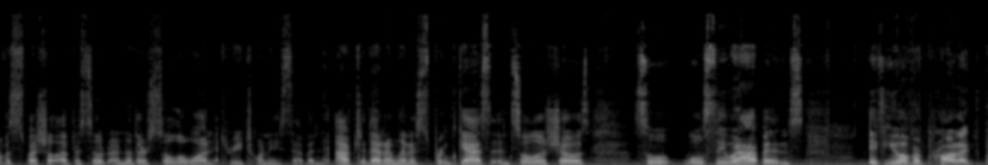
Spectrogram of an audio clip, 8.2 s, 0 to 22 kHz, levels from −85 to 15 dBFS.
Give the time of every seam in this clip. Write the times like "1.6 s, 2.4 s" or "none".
1.8 s, 3.8 s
